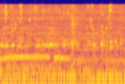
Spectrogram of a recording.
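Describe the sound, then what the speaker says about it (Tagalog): Fresh water streams steadily from a public drinking fountain in Interlaken, Switzerland, a close, continuous splashing pour with no voices over it. "So ito, pag may nakita kayong ganito, kuha lang ng tubig, fresh yan. It's flowing water."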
